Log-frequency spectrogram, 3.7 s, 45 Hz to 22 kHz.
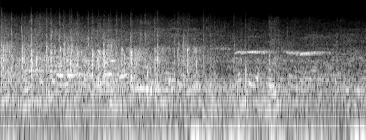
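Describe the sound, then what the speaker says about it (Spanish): Crowd at a Rocket League 2v2 league final applauds in a dense, steady wash of clapping and cheering. A voice talks over it throughout. "Un aplauso, un aplauso."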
